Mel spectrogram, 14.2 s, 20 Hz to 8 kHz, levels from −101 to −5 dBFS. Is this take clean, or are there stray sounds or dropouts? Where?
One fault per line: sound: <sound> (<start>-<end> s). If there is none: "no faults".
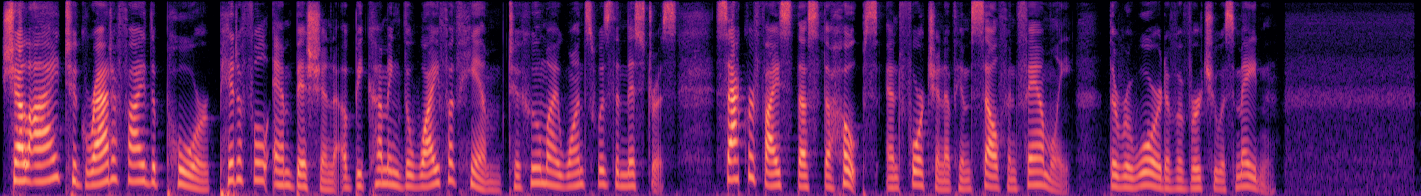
no faults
